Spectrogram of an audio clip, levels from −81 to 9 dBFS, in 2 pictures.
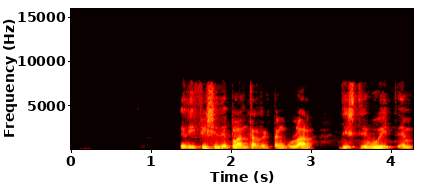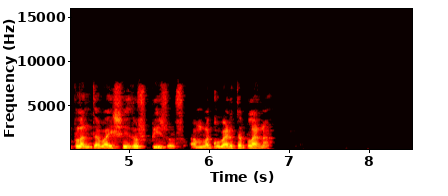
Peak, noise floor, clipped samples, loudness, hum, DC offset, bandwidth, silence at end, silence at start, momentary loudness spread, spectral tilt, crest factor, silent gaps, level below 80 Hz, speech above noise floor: -2 dBFS; under -90 dBFS; under 0.1%; -19 LUFS; none; under 0.1%; 8 kHz; 1.8 s; 1.35 s; 9 LU; -5.5 dB/octave; 18 dB; none; -60 dBFS; over 72 dB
